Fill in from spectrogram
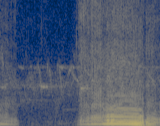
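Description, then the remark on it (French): Cicadas chirring in summer in Marseille, Provence, in a steady buzzing drone: a thin, high whine at first, then a louder, richer rasping buzz that swells and briefly dips in pitch near the end. “L'été, il y a des cigales, mais c'est normal, on est à Marseille, en Provence.”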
